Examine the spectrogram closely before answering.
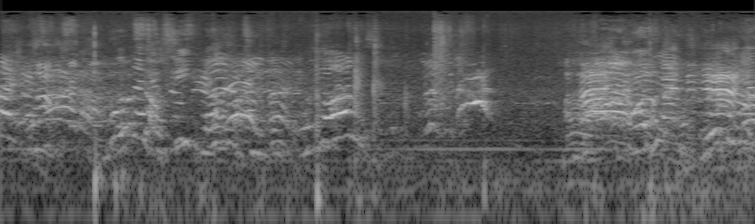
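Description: A football is kicked with dull thuds far off outdoors.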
